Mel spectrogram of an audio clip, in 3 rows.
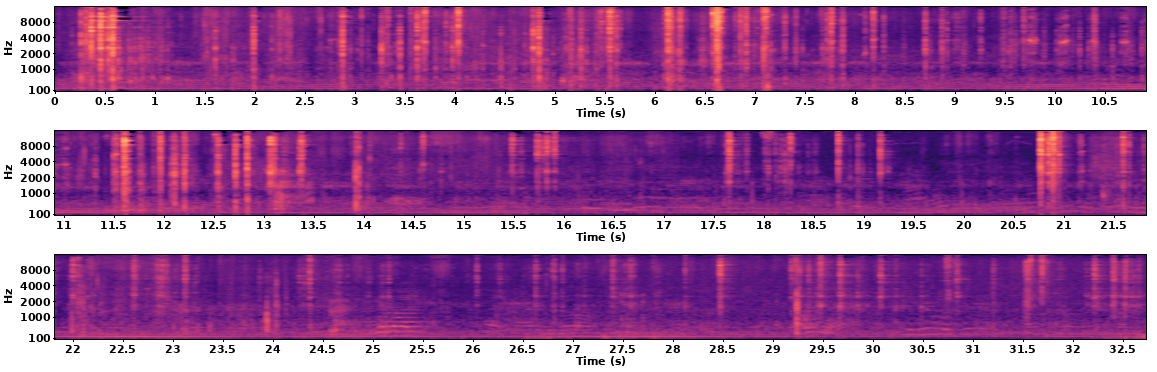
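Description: Metal carabiners and rope-rescue hardware clinking and clattering as they are handled. The sharp clinks are irregular, loudest just after the start and again about 12 and 21 seconds in.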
